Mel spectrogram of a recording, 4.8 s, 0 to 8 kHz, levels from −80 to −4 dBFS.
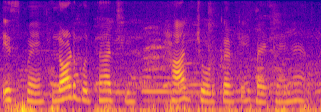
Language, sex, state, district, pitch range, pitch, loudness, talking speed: Hindi, female, Madhya Pradesh, Dhar, 195-220 Hz, 200 Hz, -20 LUFS, 110 wpm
